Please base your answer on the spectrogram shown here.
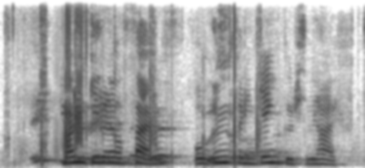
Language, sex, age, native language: Icelandic, female, 11, Icelandic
